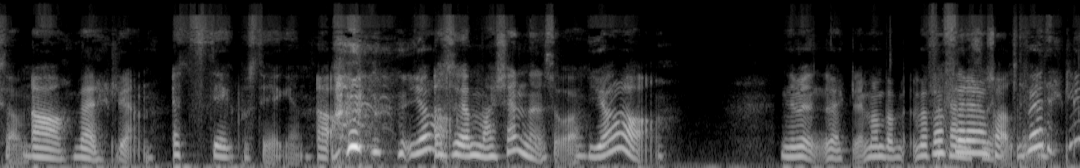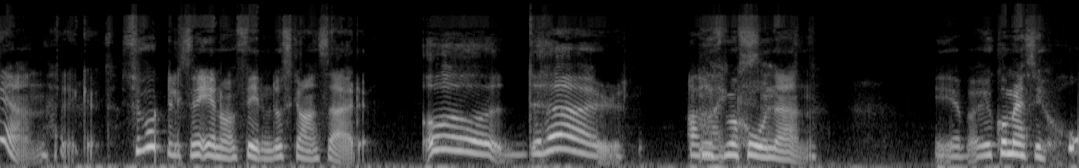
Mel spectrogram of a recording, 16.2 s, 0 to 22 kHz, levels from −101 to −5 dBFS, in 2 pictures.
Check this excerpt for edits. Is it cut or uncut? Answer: cut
